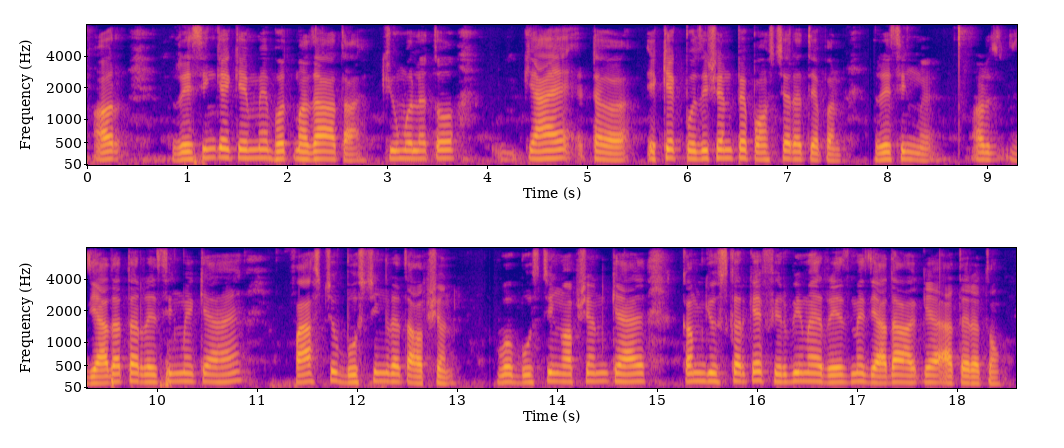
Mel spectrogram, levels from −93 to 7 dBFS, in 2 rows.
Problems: constant background noise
